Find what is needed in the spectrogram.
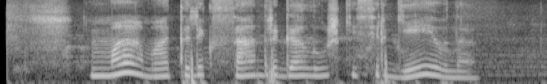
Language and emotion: Russian, positive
